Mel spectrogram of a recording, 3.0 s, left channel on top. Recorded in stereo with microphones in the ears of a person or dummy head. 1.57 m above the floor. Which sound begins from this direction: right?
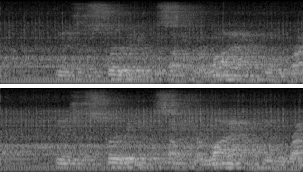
A man speaking, at 0.6 s.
